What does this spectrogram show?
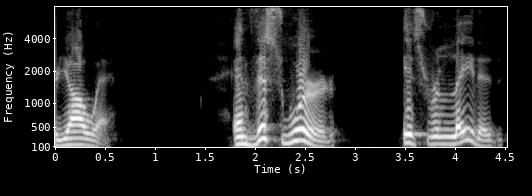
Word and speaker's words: Yahweh: the lord now actually we're not a hundred percent sure how this name is pronounced but it's probably pronounced something like yava or yahweh and this word is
